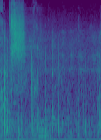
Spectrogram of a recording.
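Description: Breathy children's laughter and shouts in the first half-second, then a few light footfalls on a patio under faint background voices that fade quieter.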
